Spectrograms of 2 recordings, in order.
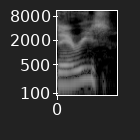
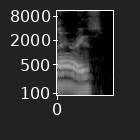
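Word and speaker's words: Ares: no ey in there no it's it's still pronounced Aries okay yeah still pronounced Aries okay in order to destroy dark and ensure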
